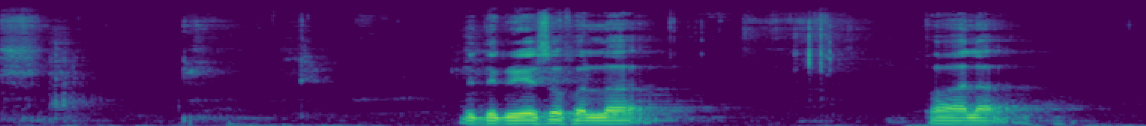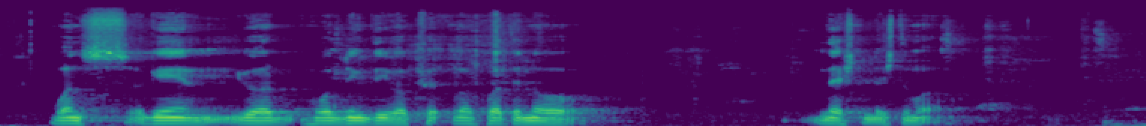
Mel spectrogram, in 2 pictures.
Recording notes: Address at the National Waqfat Nau Ijtema UK 2019.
